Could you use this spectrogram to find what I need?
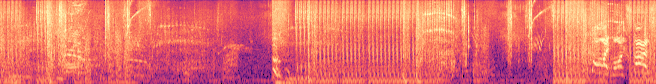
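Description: A rapid-fire gun shoots in bursts.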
